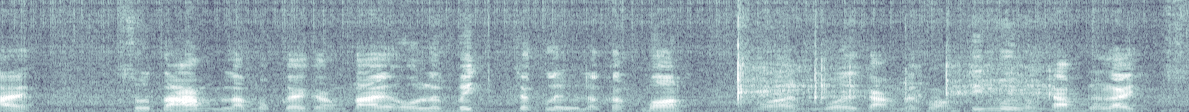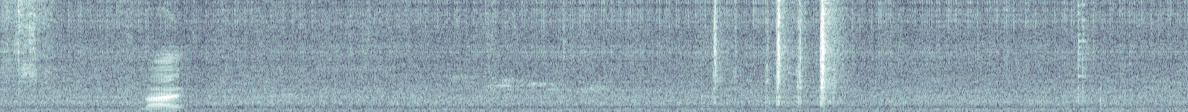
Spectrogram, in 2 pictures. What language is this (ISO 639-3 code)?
vie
